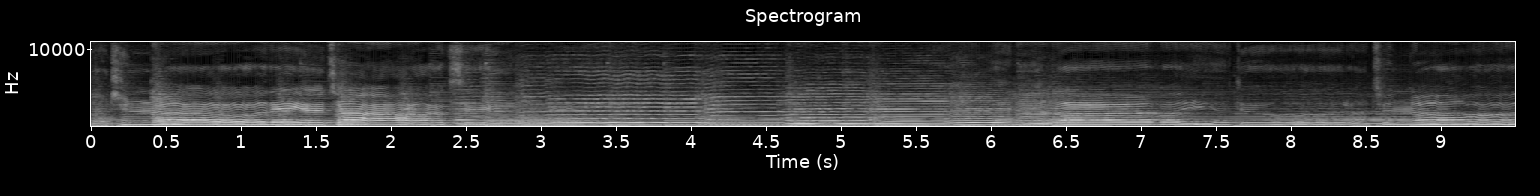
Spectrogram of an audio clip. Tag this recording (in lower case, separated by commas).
musical instrument, inside a large room or hall, music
